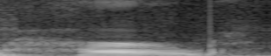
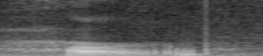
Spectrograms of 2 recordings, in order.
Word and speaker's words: herb: an herb garden but I'm calling him herb cuz it has an H but it's a silent h so I'm going to go against the English language and call him herb what's up herb you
